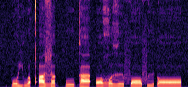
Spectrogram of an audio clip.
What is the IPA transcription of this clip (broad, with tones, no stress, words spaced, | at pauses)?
po˧ju˩qʼɐ˥ɮɐ˥ k͡pu˥ ɡa˩ ʔɔ˧ ʁʷɘ˥ɣɘ˧ fɔː˥fɨ˧ ɗɔː˥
